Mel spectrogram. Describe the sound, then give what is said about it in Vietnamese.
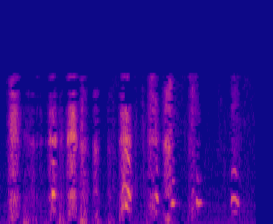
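A woman crying, with a faint run of wavering wails and sobbing moans in uneven bursts that end in a short silence. “Bây giờ bà khóc thiệt, nước mắt tuôn dầm về”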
